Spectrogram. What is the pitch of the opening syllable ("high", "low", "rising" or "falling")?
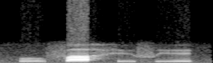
low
